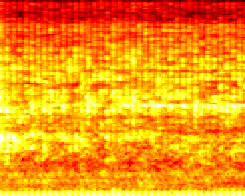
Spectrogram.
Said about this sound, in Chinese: 一直的突突声是海上它这个马达，蓝天白云，蓝蓝的大海，绿树荫，一切都太美好了。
